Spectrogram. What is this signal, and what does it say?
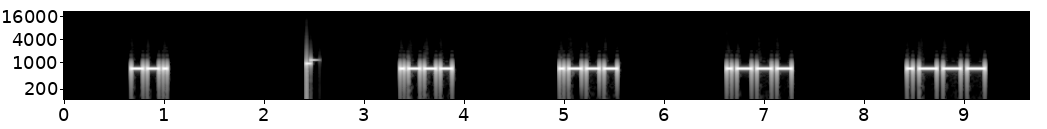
Morse code, heard as a keyed tone, about 27 wpm, spaced as for 7 wpm, 700 Hz. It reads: G JJJJ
